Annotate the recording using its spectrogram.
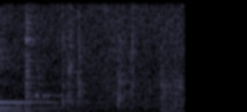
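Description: Near silence: the faint tail of the saxophone ensemble's final chord dies away in the first half second, followed by a few faint clicks, and the sound cuts off completely near the end.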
